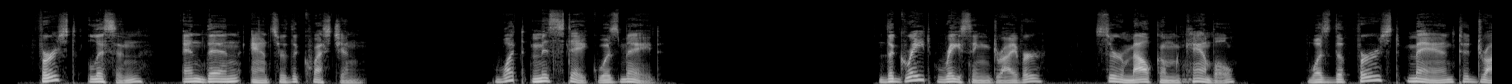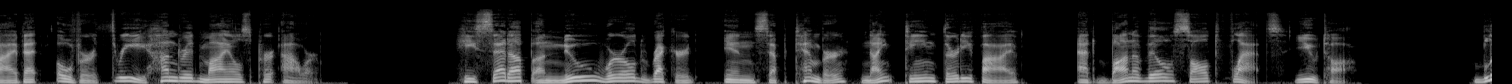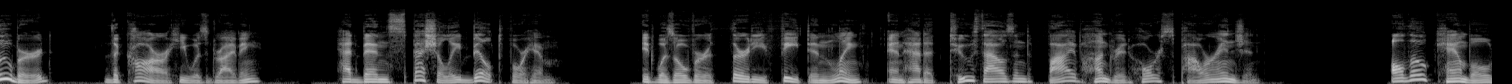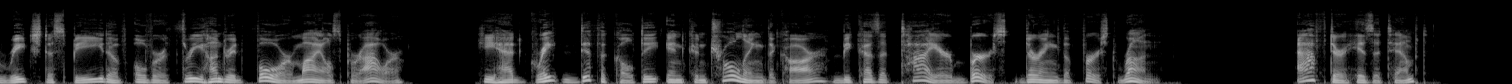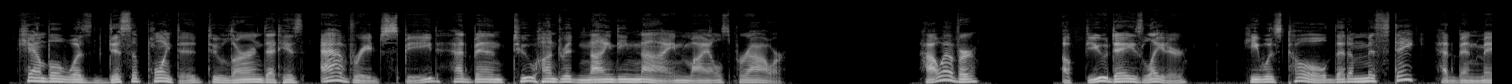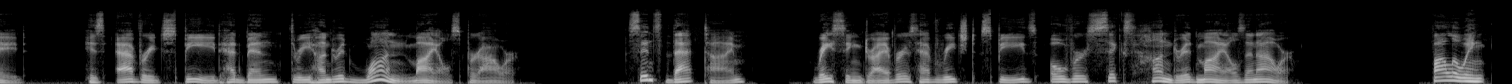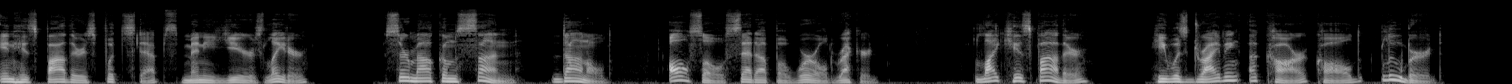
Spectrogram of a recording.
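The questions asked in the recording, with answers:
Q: What mistake was made?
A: His average speed was wrongly given as 299 miles per hour; it had actually been 301 miles per hour.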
